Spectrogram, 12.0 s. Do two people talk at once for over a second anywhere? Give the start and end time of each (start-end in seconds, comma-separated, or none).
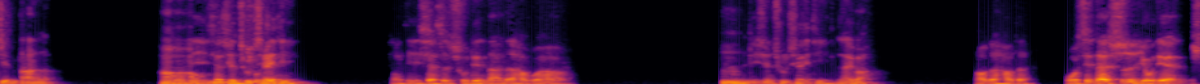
1.7-3.0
